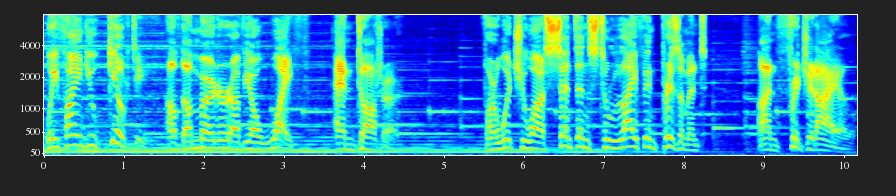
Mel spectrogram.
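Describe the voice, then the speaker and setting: A grave ceremonial judge. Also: male voice, fairly high pitch, sing-song, sharp tone, soft background music, heavily acted. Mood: solemn. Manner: slow, ceremonial. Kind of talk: video game voice acting.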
